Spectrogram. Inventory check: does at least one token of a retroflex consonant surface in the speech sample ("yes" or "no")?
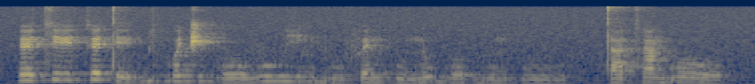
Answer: no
